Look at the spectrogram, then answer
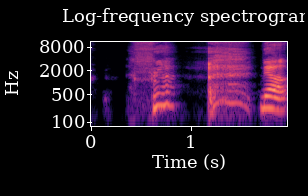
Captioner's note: chuckle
